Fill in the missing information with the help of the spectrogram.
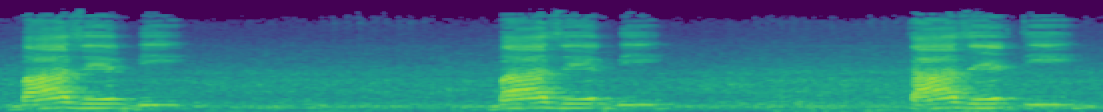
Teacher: بڑی یہ کی آواز کے بجائے چھوٹی یا کی آواز نکالیں گے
